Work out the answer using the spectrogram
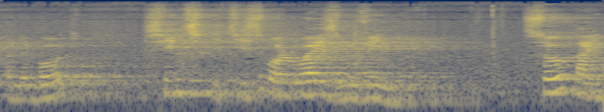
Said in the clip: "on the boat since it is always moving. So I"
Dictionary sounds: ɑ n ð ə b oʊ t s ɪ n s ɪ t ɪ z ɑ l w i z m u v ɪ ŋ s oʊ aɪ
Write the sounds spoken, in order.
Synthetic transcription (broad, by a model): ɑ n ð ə b oʊ t s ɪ n s ɪ t ɪ z ɑ l w i z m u v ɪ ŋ s oʊ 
